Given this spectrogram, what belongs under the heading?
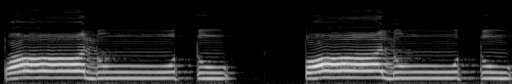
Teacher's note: الف مدہ کرتے ہوئے بھی موٹی رہے گی آواز، الف بھی موٹا ادا ہوگا۔ بتایا تھا جب بھی الف مدہ موٹے حرف کے ساتھ آئے تو الف مدہ بھی موٹا ہوگا، اور باریک حرف کے ساتھ آئے تو ہم باریک رکھیں گے۔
